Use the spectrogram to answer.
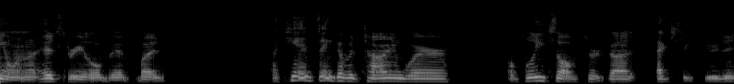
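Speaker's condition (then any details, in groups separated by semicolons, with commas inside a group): Cerebral palsy; voice sound affected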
